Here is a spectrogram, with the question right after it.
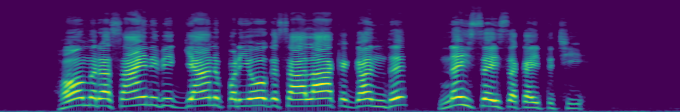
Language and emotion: Maithili, disgusted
